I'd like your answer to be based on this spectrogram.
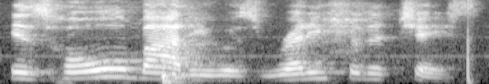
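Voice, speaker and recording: A woman reading a children's story aloud expressively, in an animated way meant to engage a young listener. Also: medium pitch, normal speed, slight background noise, poor audio.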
